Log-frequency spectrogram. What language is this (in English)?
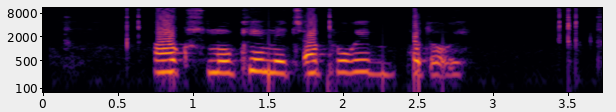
Georgian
